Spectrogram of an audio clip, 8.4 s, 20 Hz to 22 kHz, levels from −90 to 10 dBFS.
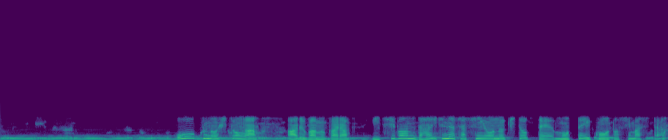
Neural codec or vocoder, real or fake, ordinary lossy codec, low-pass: codec, 16 kHz, 16 kbps, FunCodec, trained on LibriTTS, 50 frames a second; fake; Opus, 24 kbps; 3.6 kHz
